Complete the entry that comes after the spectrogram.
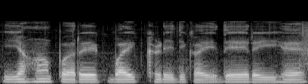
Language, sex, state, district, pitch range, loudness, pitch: Hindi, male, Rajasthan, Bikaner, 110-115 Hz, -17 LUFS, 115 Hz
